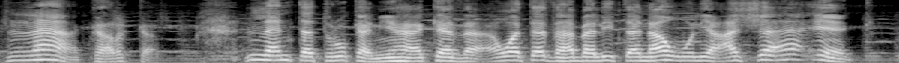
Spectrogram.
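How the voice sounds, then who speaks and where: A squeaky, whining fox from a children's storybook, pitched well above a normal man's voice. He sounds fretful and self-pitying, with soft music faintly behind him. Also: animated, unhurried. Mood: protesting. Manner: whiny, pleading, high-pitched squeal. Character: anxious, self-pitying young male fox.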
